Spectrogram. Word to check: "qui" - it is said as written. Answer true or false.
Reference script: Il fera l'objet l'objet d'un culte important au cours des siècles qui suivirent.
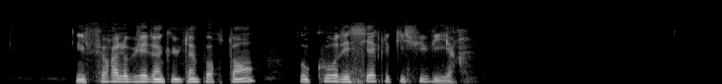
true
